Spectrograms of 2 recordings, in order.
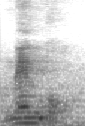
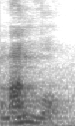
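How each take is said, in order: First: The first vowel is a front 'ae' sound. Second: The first vowel is an open 'ah' sound. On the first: The speaker calls it right. "원래 발음은 맹고래" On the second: The speaker calls it wrong. "망고가 아니고"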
